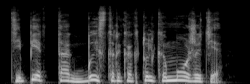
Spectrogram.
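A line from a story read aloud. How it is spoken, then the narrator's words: Yelling. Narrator (Russian): заорал я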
